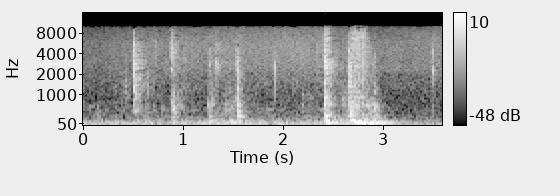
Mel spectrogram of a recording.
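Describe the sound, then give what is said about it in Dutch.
A door closing: a few light clicks and taps, then a louder thump with a short scraping swing as it shuts. No one speaks. “En niet zeggen totdat de deur weer dicht is.”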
